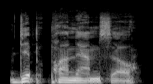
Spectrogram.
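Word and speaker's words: sGrib pa rnam sel: Text, Fyagna Ridorje, pronounced Chogna Dorje, bearing the Dorje in hand, Sanskrit Vajrapani, and text, Scrib Pa Ranamsel, pronounced Dip Panamsel, clear of obscurations, Sanskrit Dipani, also Dipika, Sanskrit Tib, hybrid of text, corresponding Tibetan Dri Chama, Sanskrit Ganda.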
